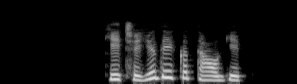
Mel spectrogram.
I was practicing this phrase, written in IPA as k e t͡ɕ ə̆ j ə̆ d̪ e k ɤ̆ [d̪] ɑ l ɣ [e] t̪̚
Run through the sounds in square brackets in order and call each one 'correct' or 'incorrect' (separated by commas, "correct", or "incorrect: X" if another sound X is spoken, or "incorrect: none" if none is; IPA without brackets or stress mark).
incorrect: t̪, correct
